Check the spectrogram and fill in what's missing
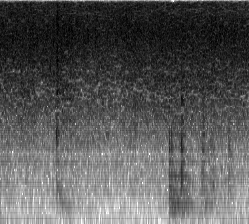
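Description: Onions and tomatoes fry for poha in a pan, a constant close sizzle with a few brief spoon scrapes and taps against the metal breaking through.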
